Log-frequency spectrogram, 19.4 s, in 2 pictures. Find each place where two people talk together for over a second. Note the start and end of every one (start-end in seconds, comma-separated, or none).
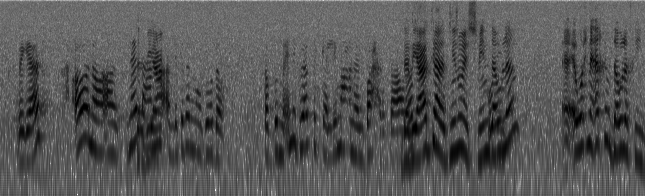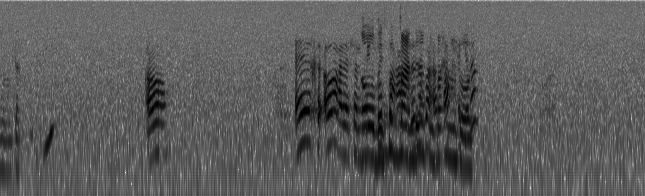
15.1-16.8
